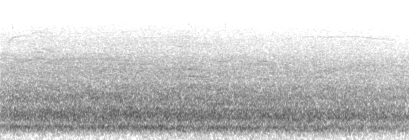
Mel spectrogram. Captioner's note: booing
